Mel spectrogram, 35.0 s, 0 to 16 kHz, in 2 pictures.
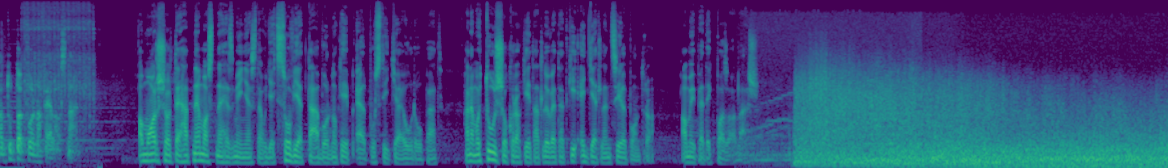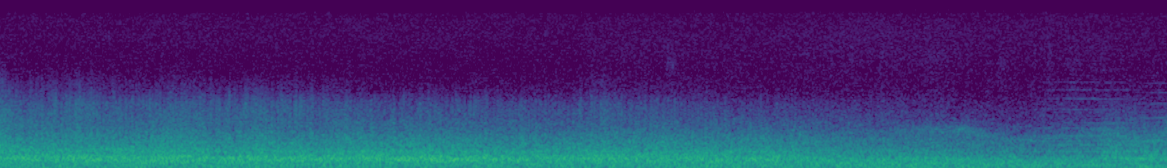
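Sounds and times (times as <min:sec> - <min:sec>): explosion hiss: 0:11.2 - 0:31.5
explosion deep rumble: 0:11.4 - 0:35.0.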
